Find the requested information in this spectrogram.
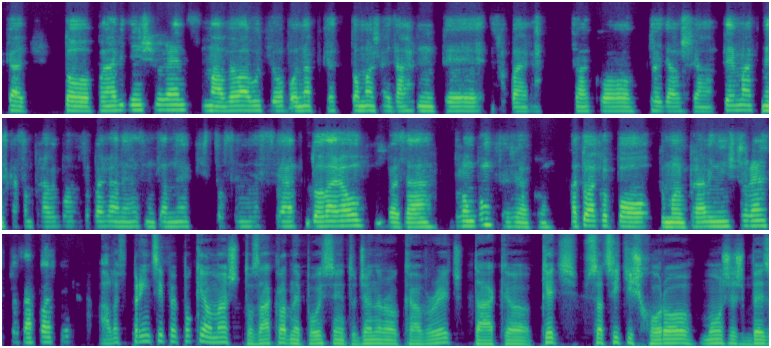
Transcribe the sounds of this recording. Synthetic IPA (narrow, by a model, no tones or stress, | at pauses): pɾikat̪ | t̪ːɔpɾaʋid̪inʃuɾɛnsmaːʋɛlalutilɛbɔnapɾiklat̪ːɔmaːʒajzaɦr̩nut̪ɛz̥ubaɾa | t̪ɔakɔt̪ɔjɛɟalʃɪat̪ɛːmadɲɛskasɔmpɾaːʋɛbɔlzubaɾanɛɦasɔmt̪amɲɛakiːxst̪ɔsɛmɟɛsɪat̪d̪ɔlaɾɔʊibazablɔmbut̪aɡʒɛakɔ | at̪ɔakɔpɔt̪ɔmːɔjɔmpɾaːʋininʃt̪ɾuɾɛnt̪t̪ɔzaplat̪i | ʔa̰lɛfpɾint͡siːpɛpɔkɪalmaːʃt̪ɔzaːklad̪nɛːpɔiscɛɲɛt̪ɔd͡ʒɛnɛɾalkaʋɛɾit͡ʃt̪akkːɛcsat͡siːciʃxɔɾɔmʊɔʒɛʒbɛz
